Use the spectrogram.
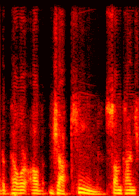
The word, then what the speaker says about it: Jachin: The pillar marked with the letter S there on the left is called the Pillar of Jachin, sometimes pronounced Jachin.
